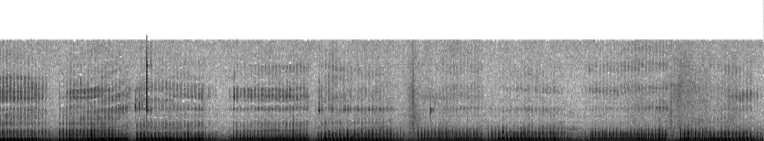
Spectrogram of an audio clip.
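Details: Soft, low purr from a pet cat, a rhythmic rumble pulsing with its breathing and pausing briefly about every second, quiet and steady throughout.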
